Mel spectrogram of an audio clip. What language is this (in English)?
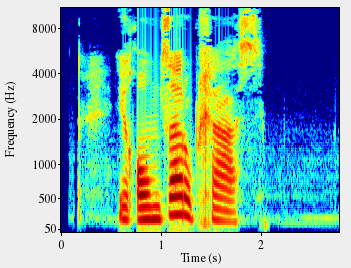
Abkhazian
